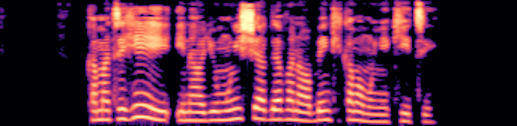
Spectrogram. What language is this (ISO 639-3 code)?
swa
